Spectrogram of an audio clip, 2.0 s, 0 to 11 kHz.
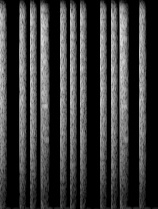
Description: Index of /musicradar/ultimate-hihat-samples/120bpm
UHH_ElectroHatB_120-05.wav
